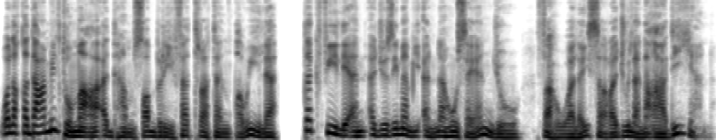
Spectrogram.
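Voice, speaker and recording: A man reading aloud, voicing a composed senior male army officer with a measured, regretful manner. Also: lowish voice, big pitch swings, a little mellow, dry recording, studio quality.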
